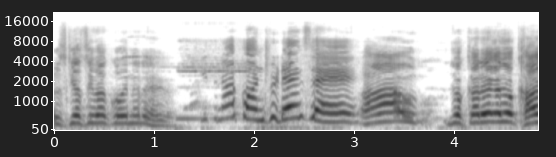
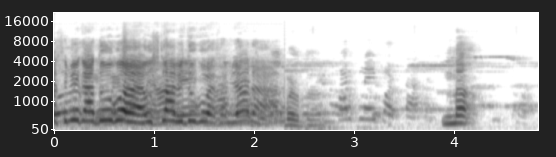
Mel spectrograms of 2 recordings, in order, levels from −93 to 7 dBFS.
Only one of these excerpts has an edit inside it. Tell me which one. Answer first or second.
second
